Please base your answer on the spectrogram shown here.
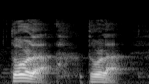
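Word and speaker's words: Thozha: The pronunciation? Thola.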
